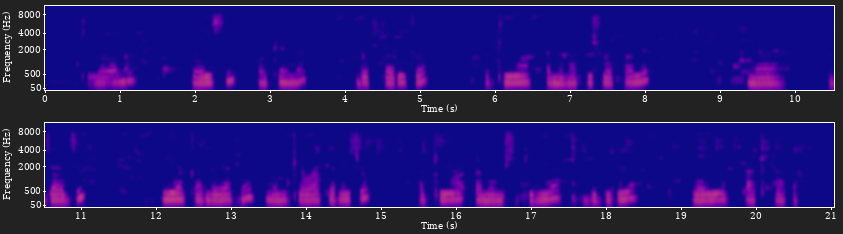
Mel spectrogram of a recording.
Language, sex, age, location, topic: Swahili, female, 25-35, Nakuru, government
